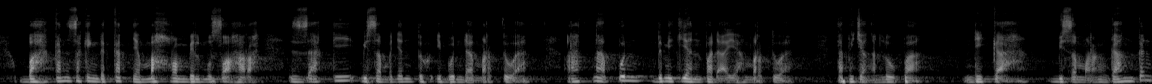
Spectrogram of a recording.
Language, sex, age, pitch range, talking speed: Indonesian, male, 40-59, 120-150 Hz, 120 wpm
